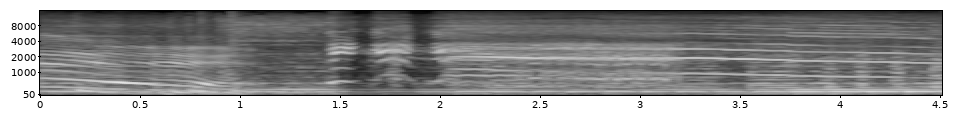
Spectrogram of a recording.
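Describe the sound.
A rooster crows loudly in a long, strained call that drops in pitch, breaks off briefly, then carries on in a sustained, harsh note.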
